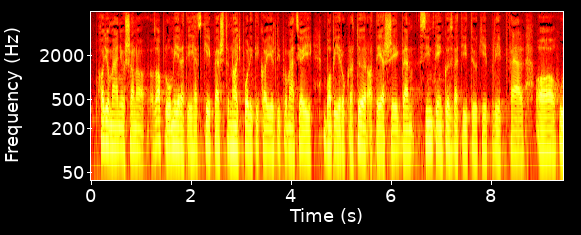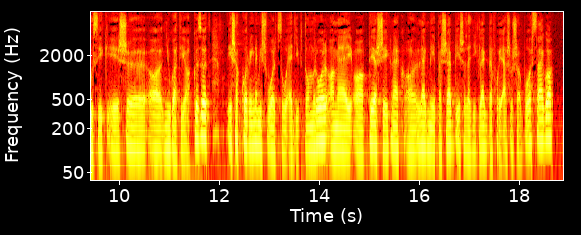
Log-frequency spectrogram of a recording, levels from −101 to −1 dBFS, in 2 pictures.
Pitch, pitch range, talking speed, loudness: 105 Hz, 100-115 Hz, 130 wpm, -20 LUFS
